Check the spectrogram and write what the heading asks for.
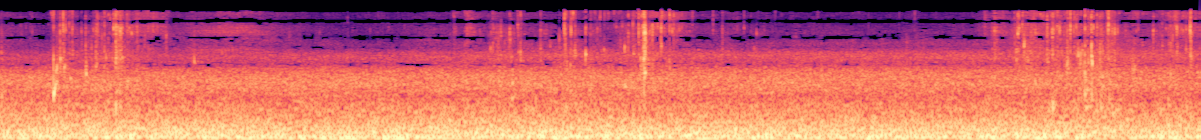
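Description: Steady wind noise on the microphone over beach surf, heaviest in the lows. A few faint short wet ticks come through, one near the start, one mid-way and one near the end, where dripped sand slurry lands on the castle's spires.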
